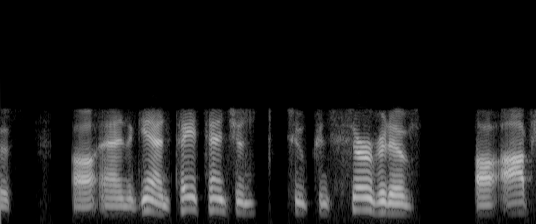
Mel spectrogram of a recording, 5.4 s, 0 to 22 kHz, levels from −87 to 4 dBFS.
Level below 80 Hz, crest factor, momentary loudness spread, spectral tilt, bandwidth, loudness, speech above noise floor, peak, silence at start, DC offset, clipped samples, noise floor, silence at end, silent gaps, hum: -86 dBFS; 18 dB; 16 LU; -2.5 dB/octave; 3.7 kHz; -25 LUFS; 63 dB; -8 dBFS; 0 s; under 0.1%; under 0.1%; -88 dBFS; 0 s; none; none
